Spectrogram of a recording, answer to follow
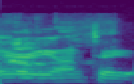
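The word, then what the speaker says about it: Aireontae: I don't know how to pronounce it, but Ursary, the offensive tackle out of Minnesota. Yeah, So, Ariante Ursary.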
